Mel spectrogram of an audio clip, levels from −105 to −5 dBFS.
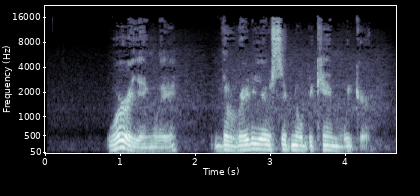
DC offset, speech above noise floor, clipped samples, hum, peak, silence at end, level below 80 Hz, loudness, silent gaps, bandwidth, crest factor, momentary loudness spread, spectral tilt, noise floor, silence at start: under 0.1%; 54 dB; under 0.1%; none; -2 dBFS; 0.35 s; -56 dBFS; -18 LUFS; none; 16.5 kHz; 16 dB; 16 LU; -5 dB/octave; -71 dBFS; 0.85 s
